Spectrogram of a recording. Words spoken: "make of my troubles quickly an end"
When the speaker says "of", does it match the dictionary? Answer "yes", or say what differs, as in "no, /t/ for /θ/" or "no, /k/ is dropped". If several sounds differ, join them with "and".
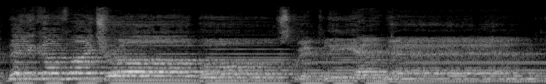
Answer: no, /p/ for /v/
